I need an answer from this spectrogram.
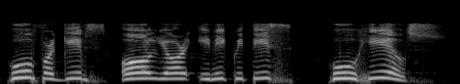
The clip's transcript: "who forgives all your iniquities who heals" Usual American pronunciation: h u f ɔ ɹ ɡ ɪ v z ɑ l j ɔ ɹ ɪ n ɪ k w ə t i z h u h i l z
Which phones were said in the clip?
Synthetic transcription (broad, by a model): h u f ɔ ɹ ɡ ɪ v s ɑ l j ɔ ɹ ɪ n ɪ k w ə t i s h u h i l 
